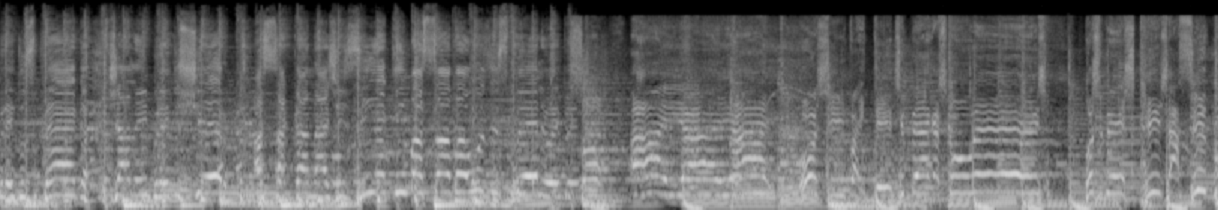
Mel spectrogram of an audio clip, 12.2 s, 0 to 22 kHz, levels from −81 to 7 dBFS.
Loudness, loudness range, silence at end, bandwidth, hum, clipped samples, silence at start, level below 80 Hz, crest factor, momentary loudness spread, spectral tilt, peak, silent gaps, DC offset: -12 LUFS; 2 LU; 0 s; over 20 kHz; none; under 0.1%; 0 s; -22 dBFS; 12 dB; 4 LU; -5 dB/octave; 0 dBFS; none; under 0.1%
